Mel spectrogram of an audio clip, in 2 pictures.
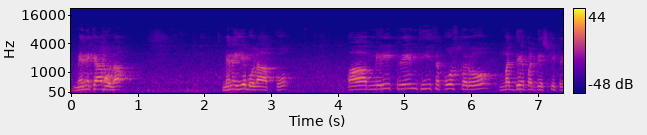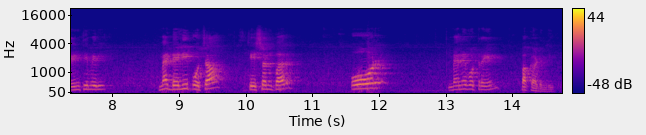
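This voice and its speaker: A man's voice: high-pitched, lively intonation, slow pace, pauses often, roomy sound, a little hiss or hum, poor audio. A male teacher giving a classroom grammar lecture, who keeps checking whether his students follow and coaxes them along.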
